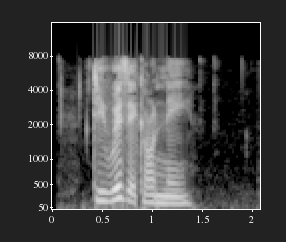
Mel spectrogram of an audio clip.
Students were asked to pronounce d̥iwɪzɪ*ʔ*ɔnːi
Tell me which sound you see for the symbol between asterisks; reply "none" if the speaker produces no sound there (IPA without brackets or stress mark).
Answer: k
